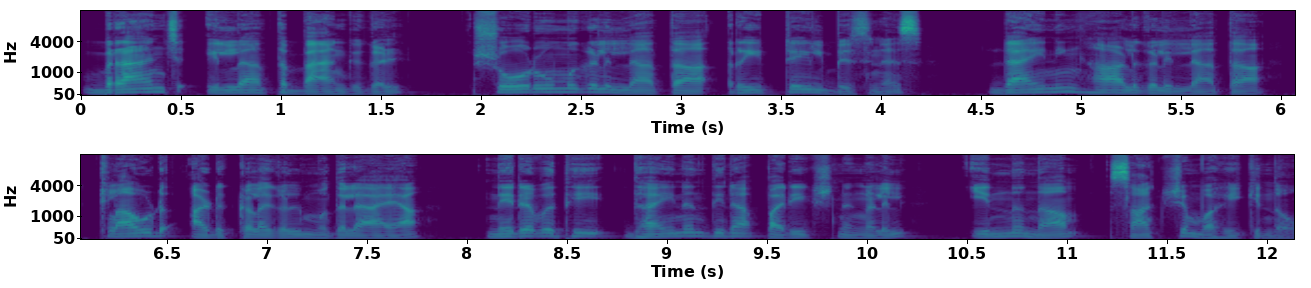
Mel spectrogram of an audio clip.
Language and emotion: Malayalam, neutral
